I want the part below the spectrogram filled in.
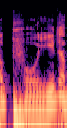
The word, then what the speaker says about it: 溥仪: 当然有些纯属俄化的字音我们还应该发正音，比如府和谱两个字，就是杜甫的甫和溥仪的溥这俩字儿。很多人把杜甫的甫念成谱，把溥仪的溥念成甫，这是必须要纠正的，咱不能姑息错字啊。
